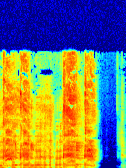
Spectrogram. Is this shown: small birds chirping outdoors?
no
